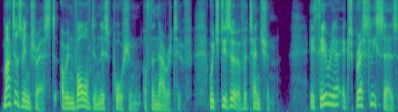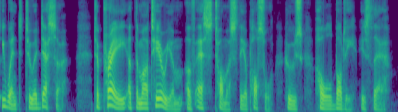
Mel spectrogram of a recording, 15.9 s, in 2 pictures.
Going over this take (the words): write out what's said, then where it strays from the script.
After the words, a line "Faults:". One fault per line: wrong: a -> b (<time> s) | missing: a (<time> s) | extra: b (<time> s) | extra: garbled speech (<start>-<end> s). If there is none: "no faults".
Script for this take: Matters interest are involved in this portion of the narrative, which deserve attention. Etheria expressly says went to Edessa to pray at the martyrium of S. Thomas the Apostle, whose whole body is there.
Matters interest are involved in this portion of the narrative, which deserve attention. Etheria expressly says went to Edessa to pray at the martyrium of S. Thomas the Apostle, whose whole body is there.
Faults:
no faults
